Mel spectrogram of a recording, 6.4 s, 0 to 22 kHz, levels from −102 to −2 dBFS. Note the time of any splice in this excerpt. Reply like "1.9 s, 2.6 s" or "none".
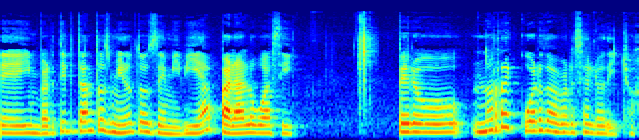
3.8 s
